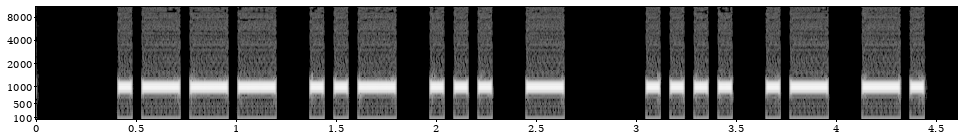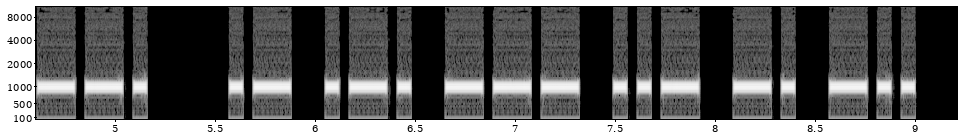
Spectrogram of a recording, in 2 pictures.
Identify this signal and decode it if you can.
Morse code, heard as a keyed tone, about 20 wpm, 1000 Hz. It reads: JUST HANG AROUND
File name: qotdfiles / 20wpm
